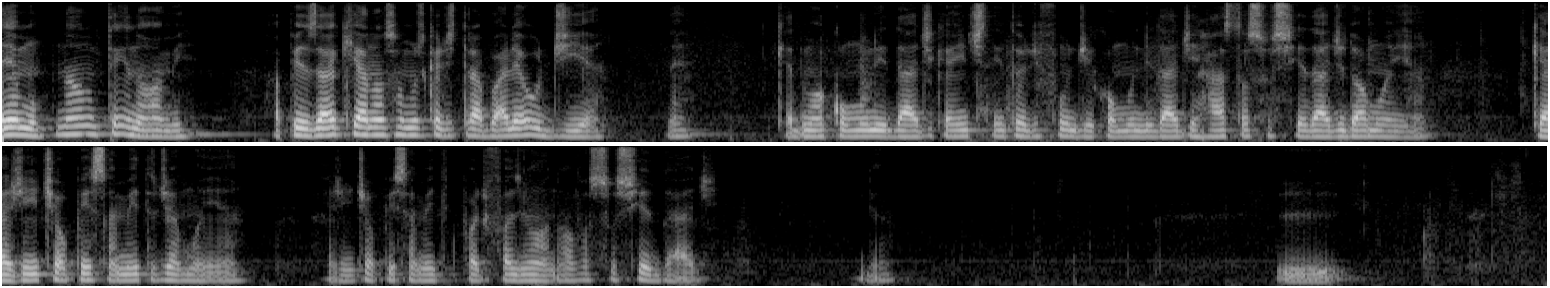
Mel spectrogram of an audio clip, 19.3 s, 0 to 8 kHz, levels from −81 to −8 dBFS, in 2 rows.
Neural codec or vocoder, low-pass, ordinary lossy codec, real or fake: none; none; none; real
